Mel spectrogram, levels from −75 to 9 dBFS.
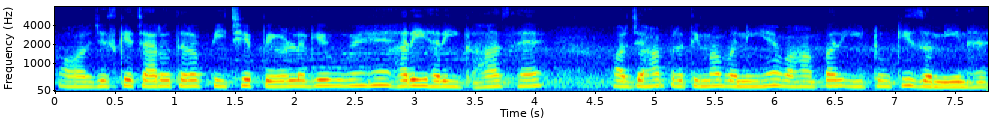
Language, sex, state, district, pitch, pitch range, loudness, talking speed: Hindi, female, Bihar, Gopalganj, 200 Hz, 185-210 Hz, -17 LUFS, 160 wpm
